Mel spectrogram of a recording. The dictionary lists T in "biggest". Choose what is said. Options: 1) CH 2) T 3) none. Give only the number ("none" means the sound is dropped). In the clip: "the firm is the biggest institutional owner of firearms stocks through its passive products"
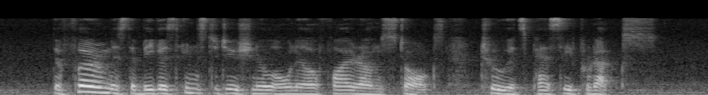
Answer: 2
